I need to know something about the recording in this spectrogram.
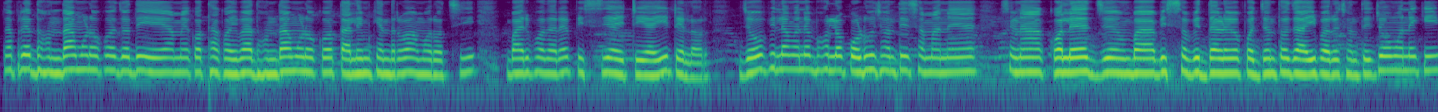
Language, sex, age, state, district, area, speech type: Odia, female, 45-60, Odisha, Mayurbhanj, rural, spontaneous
